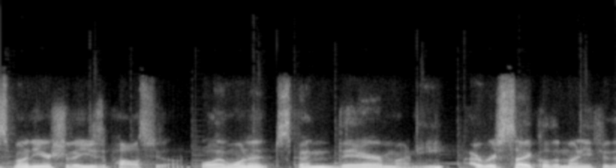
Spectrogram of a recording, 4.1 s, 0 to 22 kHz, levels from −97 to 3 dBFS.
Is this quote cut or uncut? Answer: cut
